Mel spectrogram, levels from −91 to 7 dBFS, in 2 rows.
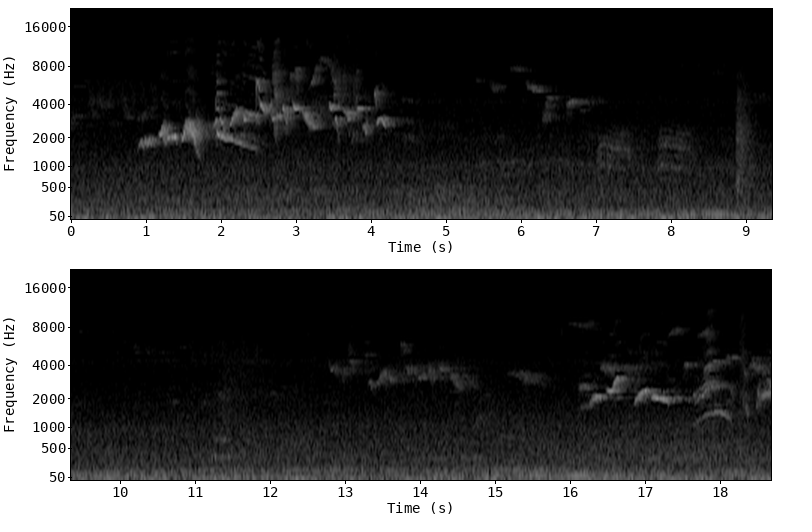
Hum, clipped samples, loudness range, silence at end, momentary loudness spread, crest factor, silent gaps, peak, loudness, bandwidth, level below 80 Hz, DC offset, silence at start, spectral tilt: none; under 0.1%; 17 LU; 0 s; 19 LU; 22 dB; none; -32 dBFS; -50 LUFS; 16 kHz; -64 dBFS; under 0.1%; 0 s; -2 dB/octave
